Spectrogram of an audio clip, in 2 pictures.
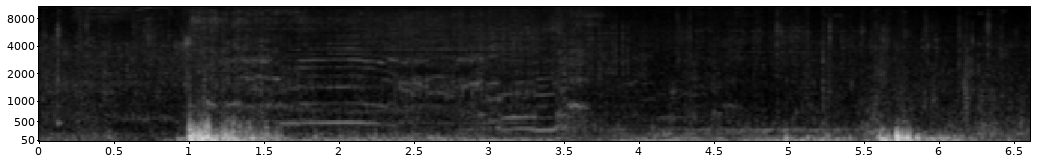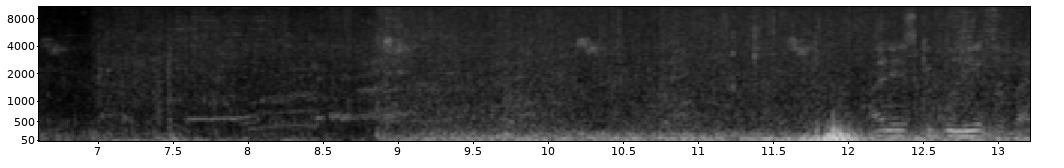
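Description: Ice cracks and shatters with loud booms.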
